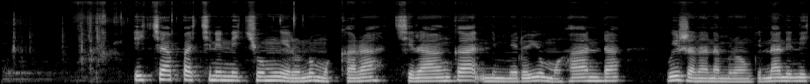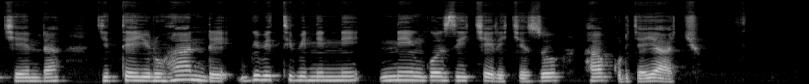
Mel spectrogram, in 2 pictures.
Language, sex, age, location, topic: Kinyarwanda, female, 50+, Kigali, government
